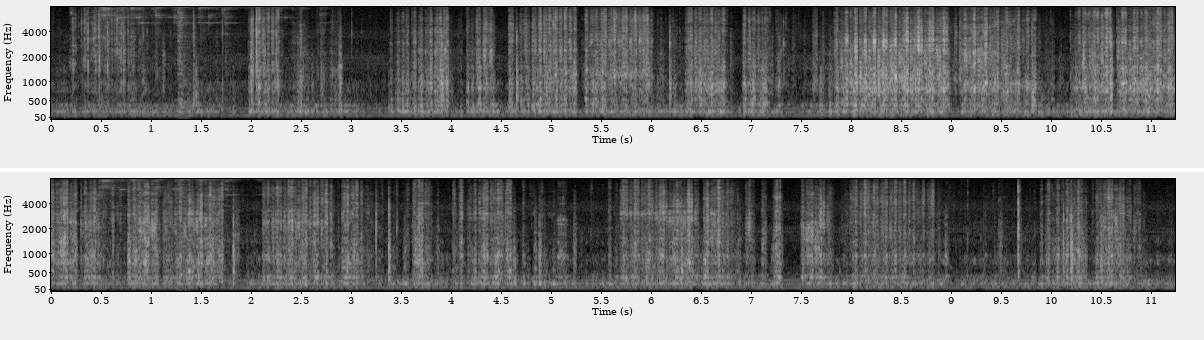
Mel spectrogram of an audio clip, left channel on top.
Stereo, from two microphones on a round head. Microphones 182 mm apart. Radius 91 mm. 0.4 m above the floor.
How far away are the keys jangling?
About 3 m.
